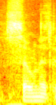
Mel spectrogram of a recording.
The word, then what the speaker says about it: ZONET: Og øh, det er nemlig gruppen, eller bandet, Sonet. Er det rigtigt udtalt? Yes. – Sonet.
